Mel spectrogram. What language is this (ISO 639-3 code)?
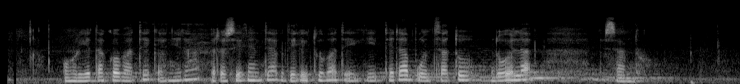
eus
